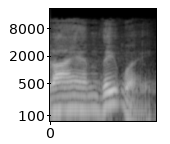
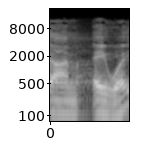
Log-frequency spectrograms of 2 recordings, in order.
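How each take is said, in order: First: "the" leaned on, said clearly as thee; the way, with weight on "the"; stress on THE. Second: Said in the usual way. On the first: Shown as a demonstration. Preacher correcting a misquote, stress on the. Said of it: "He said". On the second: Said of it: "Jesus didn't say".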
